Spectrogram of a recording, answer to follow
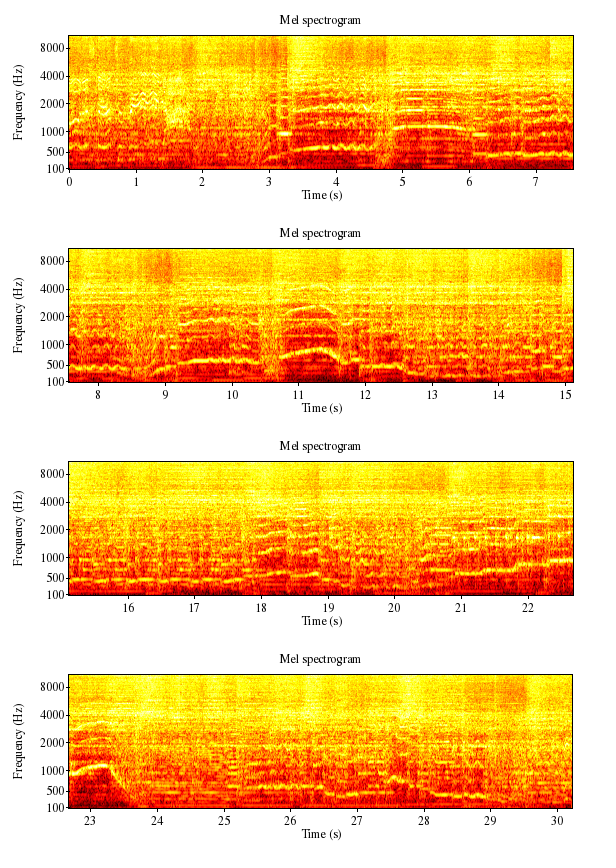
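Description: Live blues-rock electric guitar solo on a worn Fender Stratocaster, full of notes bent up and down and held, backed by bass, drums and keyboards.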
